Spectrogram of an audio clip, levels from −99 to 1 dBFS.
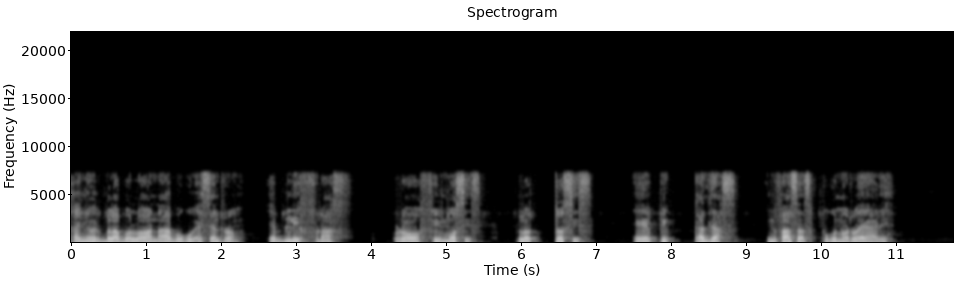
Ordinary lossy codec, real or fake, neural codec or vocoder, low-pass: none; real; none; 7.2 kHz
